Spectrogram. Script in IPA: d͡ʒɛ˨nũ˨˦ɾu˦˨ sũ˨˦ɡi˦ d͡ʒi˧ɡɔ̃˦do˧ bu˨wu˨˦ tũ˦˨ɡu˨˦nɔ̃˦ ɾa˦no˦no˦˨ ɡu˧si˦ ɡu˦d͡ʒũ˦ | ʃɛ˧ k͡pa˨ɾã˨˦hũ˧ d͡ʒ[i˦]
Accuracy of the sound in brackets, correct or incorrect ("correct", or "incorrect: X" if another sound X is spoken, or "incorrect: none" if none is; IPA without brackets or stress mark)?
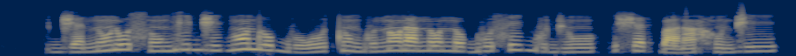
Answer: correct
